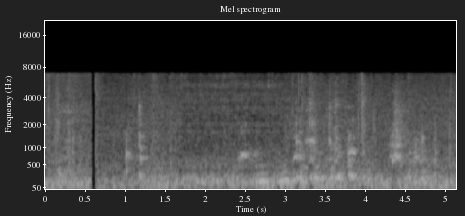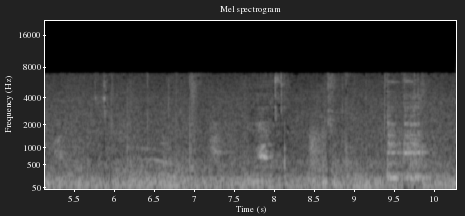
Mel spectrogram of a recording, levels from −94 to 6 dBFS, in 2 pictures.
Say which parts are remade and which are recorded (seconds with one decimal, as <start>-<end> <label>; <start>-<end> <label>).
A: 0.0-1.7 recorded; 1.7-3.0 remade; 3.0-7.7 recorded; 7.7-8.2 remade; 8.2-10.3 recorded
